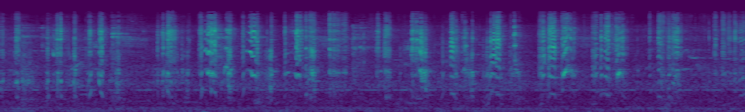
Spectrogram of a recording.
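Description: Shoemaker's knife trimming the edge of a chappal sole: a quick, irregular run of short squeaky scraping strokes, over a steady low hum.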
